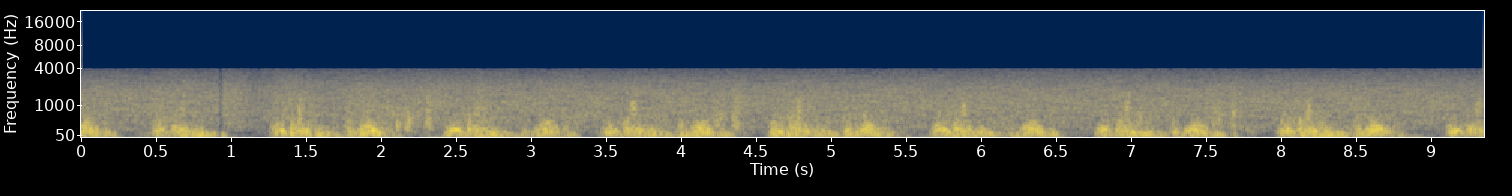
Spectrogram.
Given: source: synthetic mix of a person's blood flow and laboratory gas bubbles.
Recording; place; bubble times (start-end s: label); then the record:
Doppler ultrasound of blood flow; precordium
2.02-2.22 s: bubbles
From the record:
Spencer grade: 1 (occasional bubble signal discernible with the cardiac motion signal, with majority of cardiac periods free of bubbles); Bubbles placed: anywhere in the cardiac cycle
